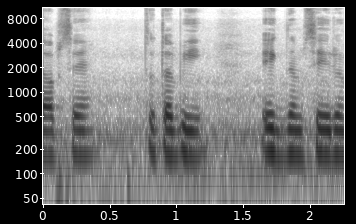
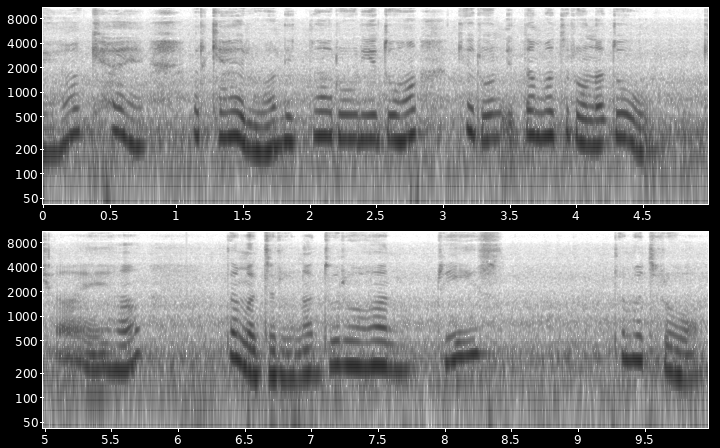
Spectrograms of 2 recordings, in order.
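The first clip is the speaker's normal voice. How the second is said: higher, softening pleas to stop crying; pleading; 7 semitones higher, 3 dB quieter than usual. Acted. Payal begs crying Rohan to stop, pleading. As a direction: plead gently in a raised voice, drawing out the last words.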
